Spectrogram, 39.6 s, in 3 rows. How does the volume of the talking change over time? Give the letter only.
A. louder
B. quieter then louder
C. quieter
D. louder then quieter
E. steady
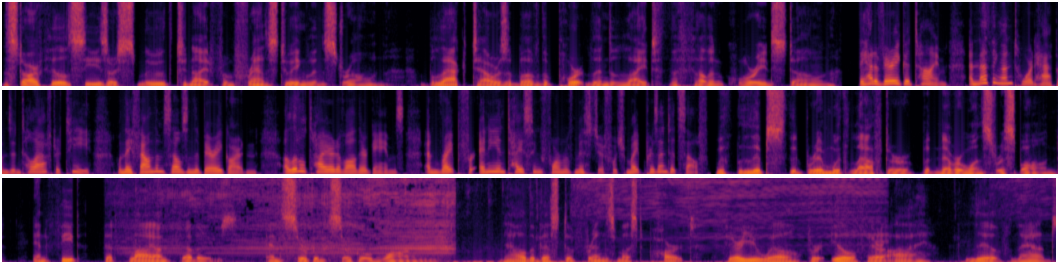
E.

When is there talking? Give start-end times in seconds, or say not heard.
0.0-31.9, 32.6-39.5.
